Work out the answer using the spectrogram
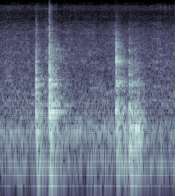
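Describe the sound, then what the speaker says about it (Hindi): Beef tikka boti scraped and served from a metal pan, with two pairs of sharp utensil scrapes and clinks against the pan over a faint background hiss. "इसको मैं डिश आउट करता हूँ"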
